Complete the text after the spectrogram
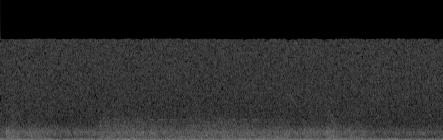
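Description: Fires roar and crackle.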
